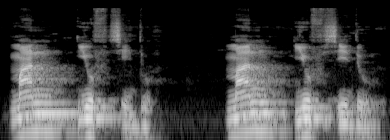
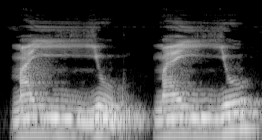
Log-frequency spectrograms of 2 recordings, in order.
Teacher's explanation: yufsidu man yufsidu Nah karena Nun ini kita gabung dengan ya maka nunnya ini dimasukkan huruf Ya seakan-akan nunnya sudah tidak ada dan langsung masuk ke ya kita bacanya mayyu mayyu cuman menggunakan dengung ya plus dengung Mayu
